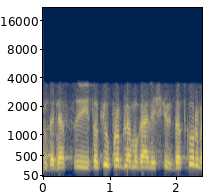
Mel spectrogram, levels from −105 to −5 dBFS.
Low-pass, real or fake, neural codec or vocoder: 3.6 kHz; real; none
